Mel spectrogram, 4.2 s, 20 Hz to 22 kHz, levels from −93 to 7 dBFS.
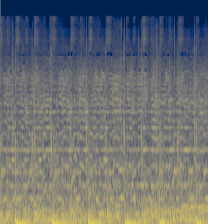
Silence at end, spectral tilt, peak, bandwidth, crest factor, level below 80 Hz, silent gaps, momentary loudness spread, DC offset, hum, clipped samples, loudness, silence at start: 0 s; -6 dB/octave; 0 dBFS; 11.5 kHz; 12 dB; -14 dBFS; none; 2 LU; under 0.1%; none; under 0.1%; -14 LUFS; 0 s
